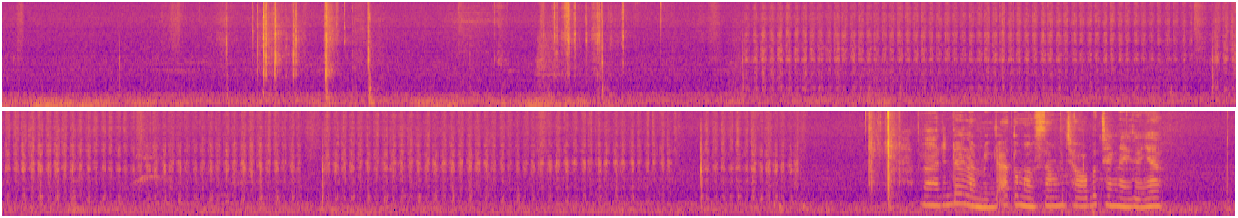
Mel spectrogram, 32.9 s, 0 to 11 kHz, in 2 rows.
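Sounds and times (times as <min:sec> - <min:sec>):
crayon scratching on paper: 0:09.9 - 0:27.2.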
